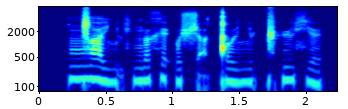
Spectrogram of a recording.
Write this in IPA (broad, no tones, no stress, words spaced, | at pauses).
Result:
ŋ͡ǁai̯ʎo̰ç ŋəxeʔʊ ʃa̰ǃʊy̯ʎʏ ǁʰyçɪ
